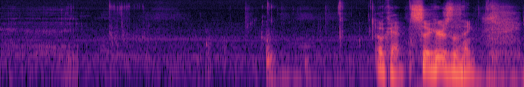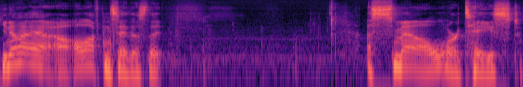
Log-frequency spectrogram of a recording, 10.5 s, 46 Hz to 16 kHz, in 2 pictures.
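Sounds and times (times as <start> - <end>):
swallowing: 0.2 - 3.5
sipping a drink: 0.3 - 3.5
speech: 3.8 - 7.1, 8.9 - 10.4.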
